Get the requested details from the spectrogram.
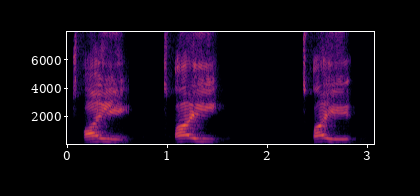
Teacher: طا کو یا سے ملانا ہے، طا کو موٹا کر کے پڑھنا ہے. طائی طائی طائی ایسے پڑھنا ہے، بغیر کھینچے پڑھنا ہے.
